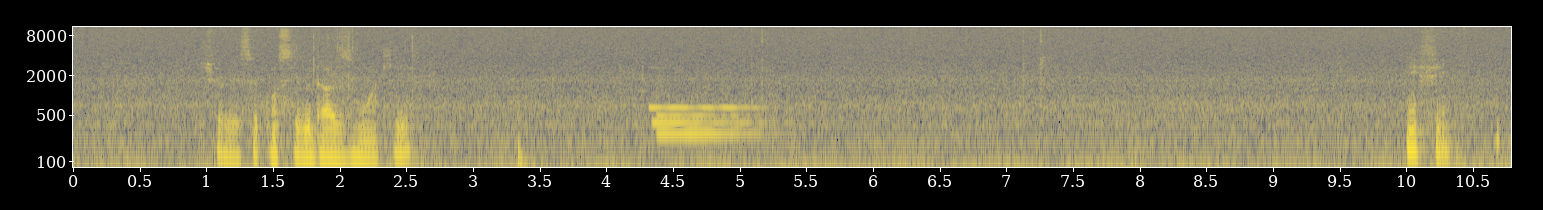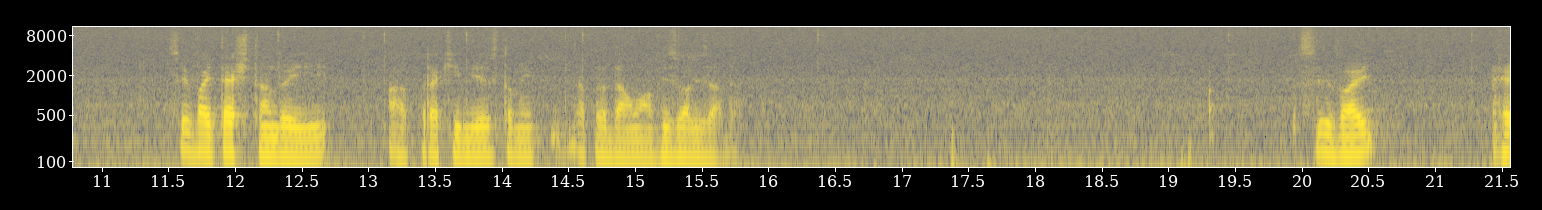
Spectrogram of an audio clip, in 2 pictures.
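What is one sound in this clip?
A man talks calmly into a nearby microphone.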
